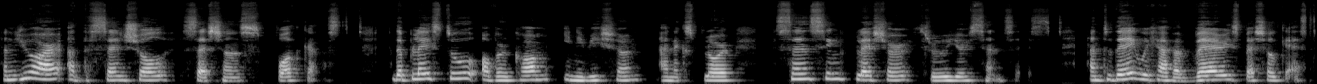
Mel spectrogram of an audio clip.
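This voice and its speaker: Woman podcast host, talks slow and soft, measured, mid pitch. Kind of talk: interview.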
